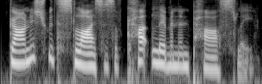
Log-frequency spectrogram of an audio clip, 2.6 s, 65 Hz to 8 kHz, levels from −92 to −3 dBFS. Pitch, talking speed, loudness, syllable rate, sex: 195 Hz, 185 wpm, -19 LUFS, 5.0 syllables/s, female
